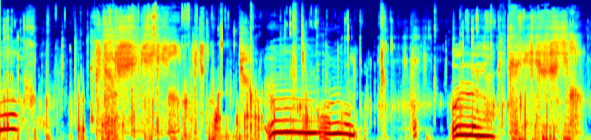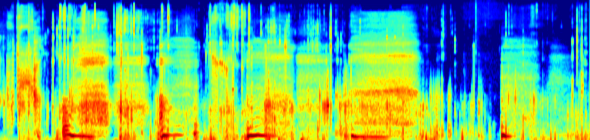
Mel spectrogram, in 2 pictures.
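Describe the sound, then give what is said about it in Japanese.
Wet kissing and licking mouth sounds, many soft smacks and slurps in an uneven rhythm, with short voiced murmurs and breaths between them. “キスしちゃったね。緊張してる？”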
